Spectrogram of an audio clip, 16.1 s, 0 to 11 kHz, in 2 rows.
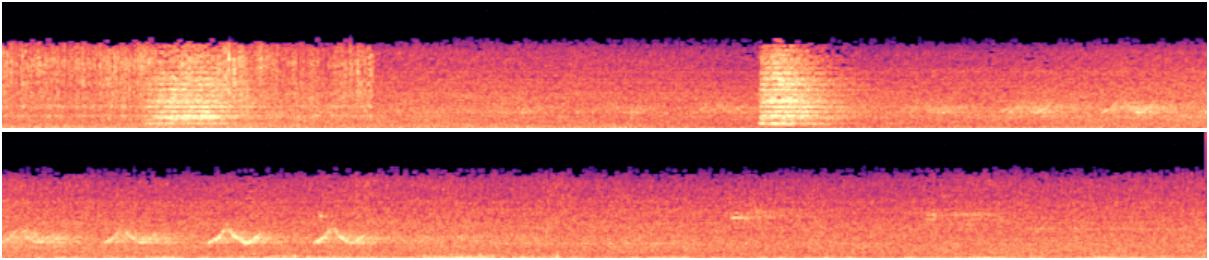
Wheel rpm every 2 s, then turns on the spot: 20, 10, 0, 0, 0, 0, 0, 0.
0-4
